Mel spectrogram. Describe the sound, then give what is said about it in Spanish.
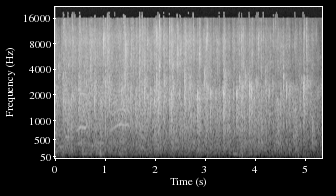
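An audience breaks into sustained applause to the Lord, a dense, steady wash of many hands clapping at an even loudness for the whole stretch, with no single voice standing out. “Un aplauso al Señor.”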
